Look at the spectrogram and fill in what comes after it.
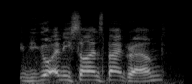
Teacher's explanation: the pitch starts low at the beginning and then goes slightly higher and keeps a similar level to the central of the sentence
